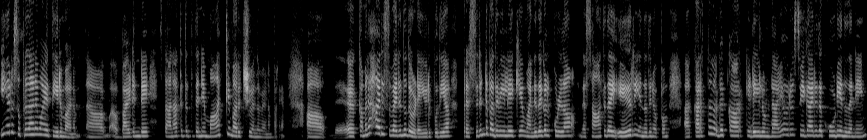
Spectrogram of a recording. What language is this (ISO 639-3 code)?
mal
